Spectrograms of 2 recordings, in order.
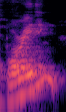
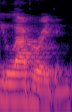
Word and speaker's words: elaborating: of natural to just get stuck in pronouncing it as Bor rating and it might not be entirely obvious that when you put tiles uh in front of it the pronunciation changes a little bit to elaborating the uh bo kind of goes more with the ELA as opposed to the aing so I'm sure definitely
